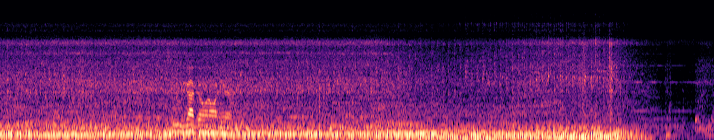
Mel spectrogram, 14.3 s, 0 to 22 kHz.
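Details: 2008 Express van, petrol V-engine, misfiring at idle, tested with an in-cylinder pressure transducer: lumpy uneven beat as a dead cylinder misfires, then it shuts off; later fixed cheaply with junkyard parts, exact cause unclear.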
